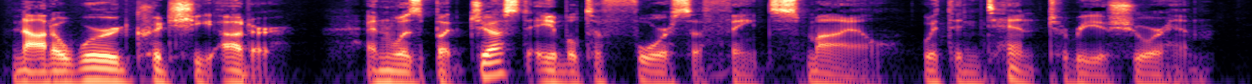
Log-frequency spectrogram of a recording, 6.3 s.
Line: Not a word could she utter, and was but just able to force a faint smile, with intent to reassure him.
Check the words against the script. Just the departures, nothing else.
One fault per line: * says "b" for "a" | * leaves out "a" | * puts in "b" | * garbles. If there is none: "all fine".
all fine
